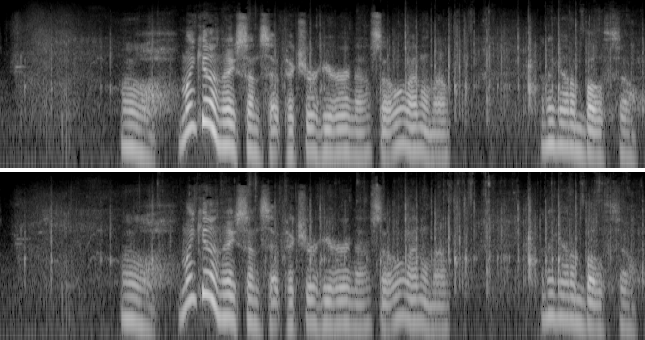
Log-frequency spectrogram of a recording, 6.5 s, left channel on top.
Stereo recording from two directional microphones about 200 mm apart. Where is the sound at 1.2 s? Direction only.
30° left (ahead or behind).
